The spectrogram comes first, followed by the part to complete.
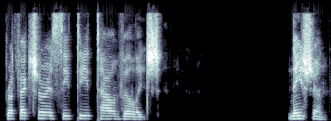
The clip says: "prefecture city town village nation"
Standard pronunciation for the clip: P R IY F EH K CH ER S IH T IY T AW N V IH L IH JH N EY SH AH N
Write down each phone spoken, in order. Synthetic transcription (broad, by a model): P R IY F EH K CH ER S IH T IY T AW N V IH L IH JH N EY SH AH N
